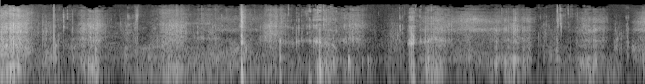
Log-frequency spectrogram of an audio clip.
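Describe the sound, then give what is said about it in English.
Crunching of a dry pumpkin spice breakfast biscuit being bitten and chewed, with a dense run of sharp, brittle cracks and crumbly grinding over about five seconds, and no talking. “Okay, here we go. Crunchy.”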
